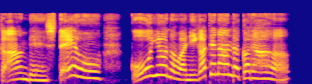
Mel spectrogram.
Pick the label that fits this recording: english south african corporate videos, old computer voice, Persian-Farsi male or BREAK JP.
BREAK JP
